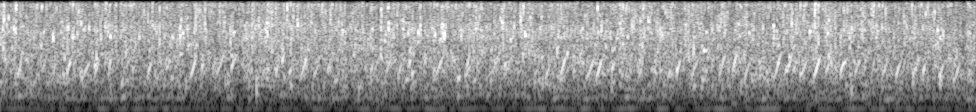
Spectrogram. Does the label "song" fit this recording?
Yes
